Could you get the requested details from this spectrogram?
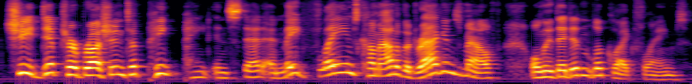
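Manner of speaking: usual speaking voice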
